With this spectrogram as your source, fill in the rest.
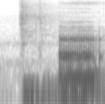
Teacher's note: I'm saying uh uh by nasalizing it.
